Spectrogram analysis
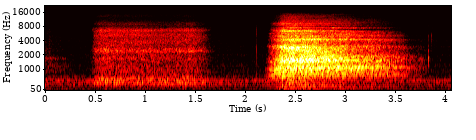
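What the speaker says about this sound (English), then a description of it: "Let's take a few deep breaths together." Two deep, slow breaths taken together as part of a guided workshop, a soft airy exhale followed after a pause by a louder, longer breath out, close and alone without speech.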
